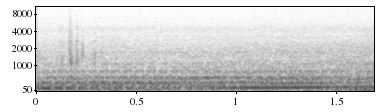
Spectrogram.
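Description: A pickup truck accelerates hard from a standstill on a short straight, its engine note rising in a steady, loud rumble with a climbing tone throughout, close by and without talk.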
